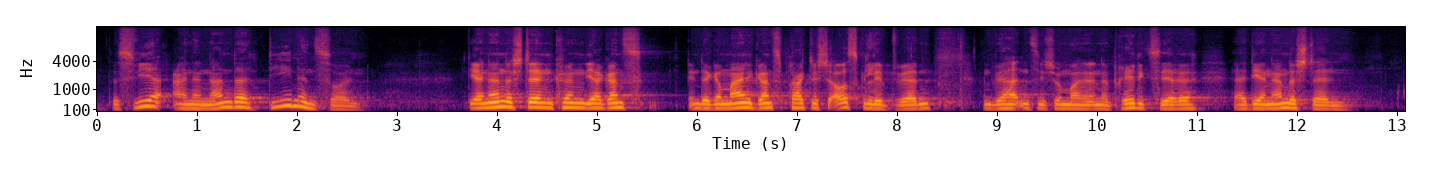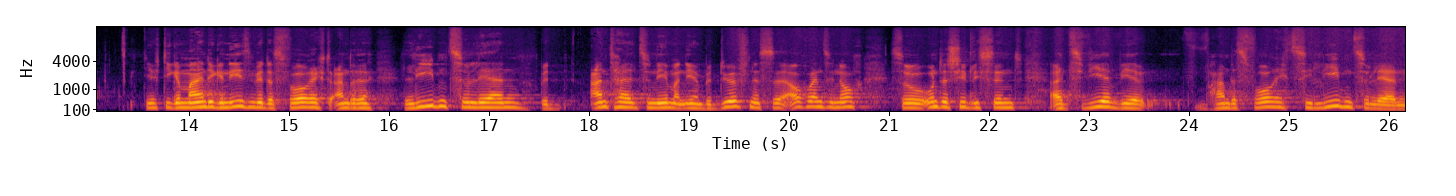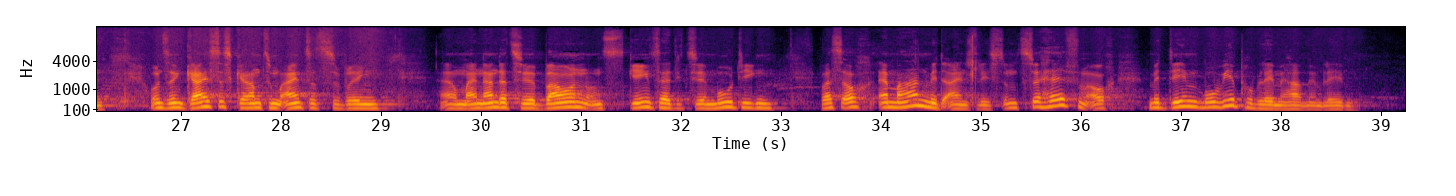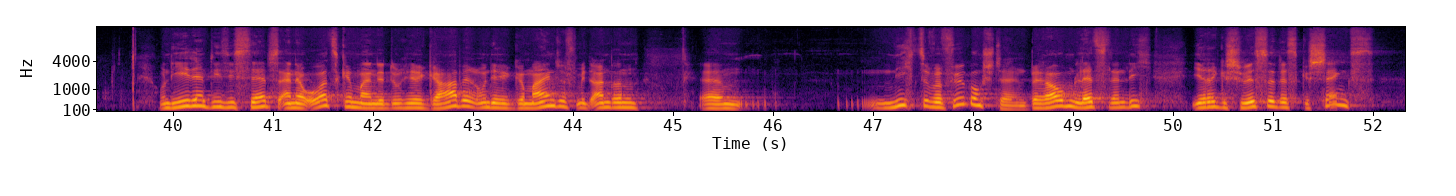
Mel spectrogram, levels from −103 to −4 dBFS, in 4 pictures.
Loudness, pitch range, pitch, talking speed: -28 LUFS, 140-175 Hz, 155 Hz, 135 wpm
